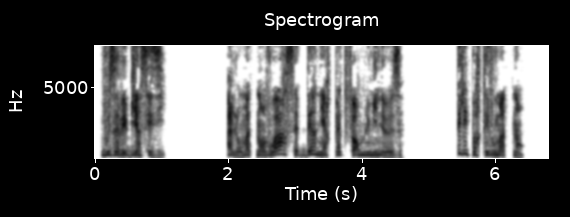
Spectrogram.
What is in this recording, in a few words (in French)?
lang fr ca, voiceovers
